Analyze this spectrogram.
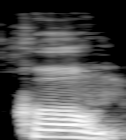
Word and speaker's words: comb: comb என்ன spelling பாருங்க, B வந்து சைலண்ட்.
